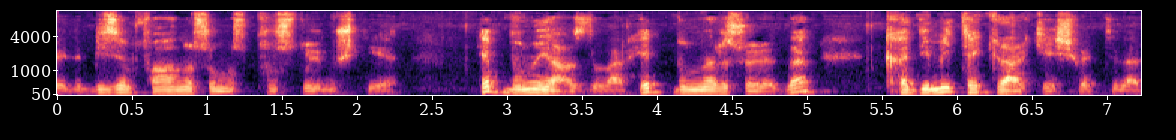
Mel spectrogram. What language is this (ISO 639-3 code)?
tur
